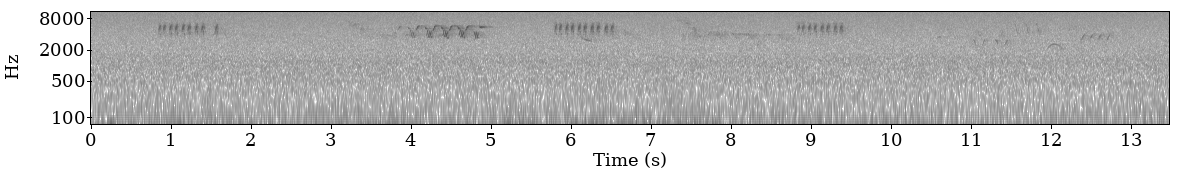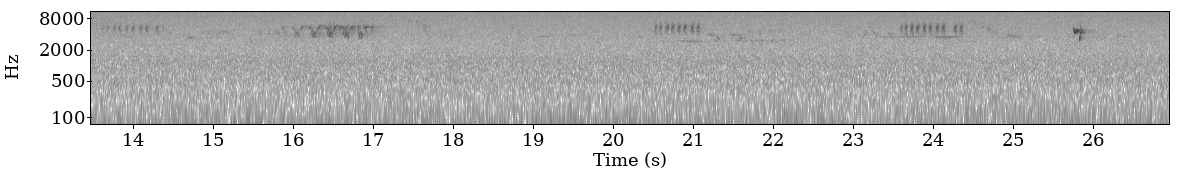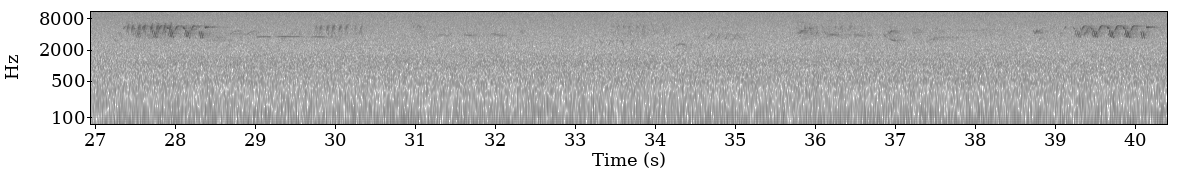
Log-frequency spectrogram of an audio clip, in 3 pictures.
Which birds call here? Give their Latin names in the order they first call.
Poecile gambeli, Geothlypis tolmiei, Passerella iliaca, Empidonax oberholseri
